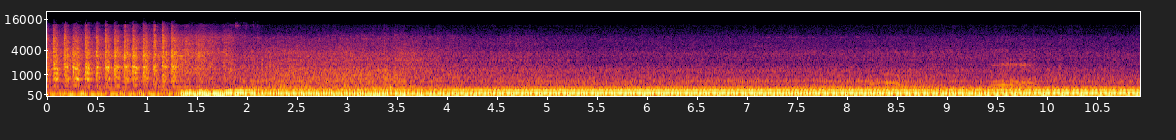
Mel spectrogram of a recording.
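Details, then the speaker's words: Nissan Z drift car, first start of a replacement V6: catches, then a slightly uneven, shaky deep idle while fluids circulate; the oil pressure gauge reads 120, suspected bad sender or thick oil; rough running. "it started it sounded a little rough it's a little rough though let the let the fluids run through"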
